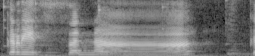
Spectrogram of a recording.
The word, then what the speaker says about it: กฤษณา: เสียง ริ นะ คะ กฤษณา กฤษณา ก็ จะ เป็น เสียง ริ ค่ะ ริบ ฤทธิ์ อัน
